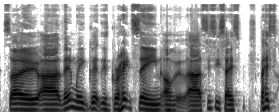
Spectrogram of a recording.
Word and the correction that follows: Spacek: I can't speak. Sissy Spacek. You can't say her name, not in the list. Sissy Spacek. There we go.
